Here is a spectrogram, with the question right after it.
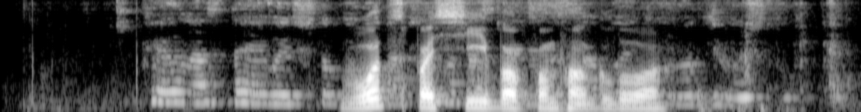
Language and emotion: Russian, positive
